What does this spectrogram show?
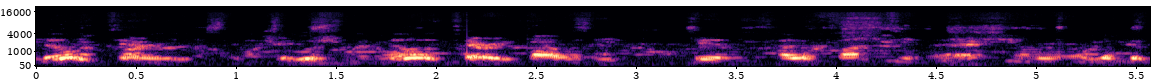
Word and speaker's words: Elephantine: I always pronounce that, by the way, Elephantine. So I look a little more carefully. I think it's supposed to be pronounced Elephantine. The comments will correct me if I get that wrong.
